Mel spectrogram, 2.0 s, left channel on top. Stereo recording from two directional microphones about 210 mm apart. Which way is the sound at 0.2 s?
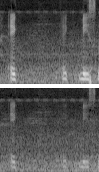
40° left (ahead or behind).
